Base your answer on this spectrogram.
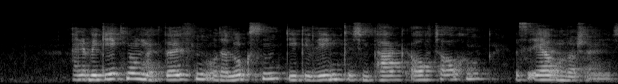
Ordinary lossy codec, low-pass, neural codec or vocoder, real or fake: MP3, 64 kbps; 7.2 kHz; codec, 16 kHz, 8 kbps, FreqCodec, smaller model; fake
